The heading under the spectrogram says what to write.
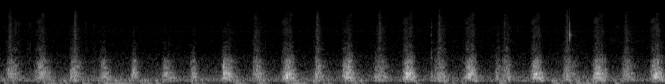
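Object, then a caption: Silicone binaural microphone ear. Long nails scratch the outer ear and ear canal area of a pale pink silicone binaural microphone ear held in a hand. About thirteen short, dry scratching strokes repeat at a loose, steady pace, each a soft rasping burst centred in the low-mid range with little bright content.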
